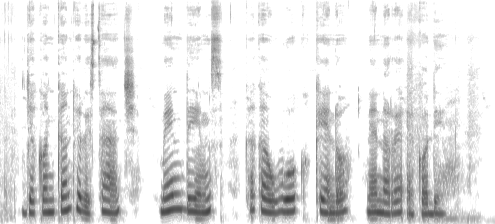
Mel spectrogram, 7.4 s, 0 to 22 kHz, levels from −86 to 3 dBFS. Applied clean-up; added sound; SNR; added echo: none; none; none; none.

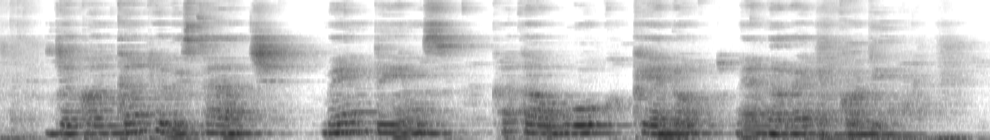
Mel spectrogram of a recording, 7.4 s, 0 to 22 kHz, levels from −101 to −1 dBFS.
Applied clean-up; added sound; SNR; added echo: none; none; none; reverberation time 0.6 s.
